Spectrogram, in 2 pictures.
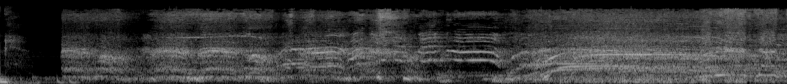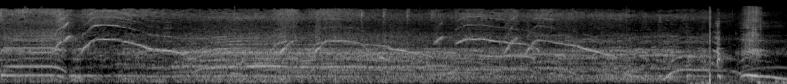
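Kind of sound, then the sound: crowd, crowd cheering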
